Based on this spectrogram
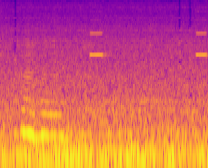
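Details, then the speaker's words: Gas detector checking a recently installed water heater with a reported gas smell, after the suspected leak at the adapter was addressed: two short high beeps about a second apart, slow baseline ticking, no leak detected. "and now it's see how it disappeared so it might pick up a little bit of gas cuz it's shooting it down this tube"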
